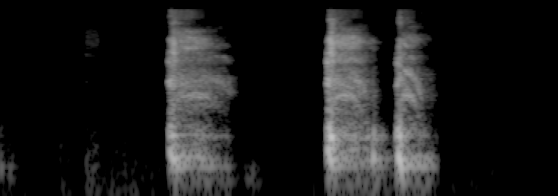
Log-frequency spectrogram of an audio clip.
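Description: A man coughing: a single cough about a second in, then two quick coughs close together.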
